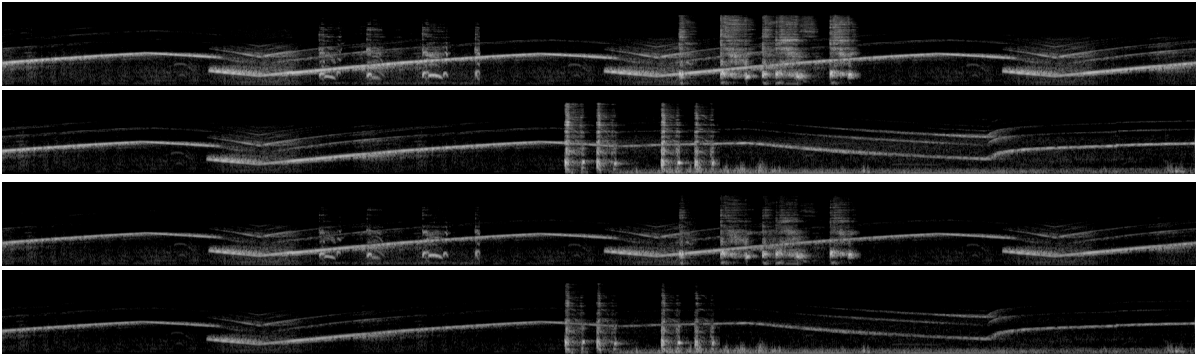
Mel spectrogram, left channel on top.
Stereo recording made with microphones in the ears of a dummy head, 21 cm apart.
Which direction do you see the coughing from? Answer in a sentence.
In this clip you hear the coughing on the left.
